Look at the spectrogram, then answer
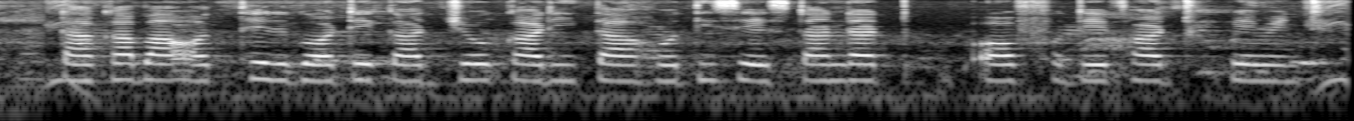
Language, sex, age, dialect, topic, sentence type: Bengali, female, 18-24, Western, banking, statement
